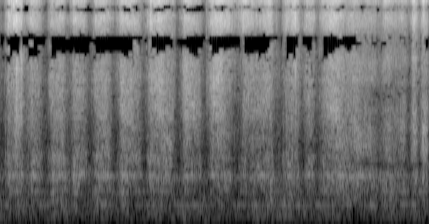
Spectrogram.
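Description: A wooden-handled bristle brush scrubs back and forth over an empty black leather sneaker lathered with cleaner. The strokes make a steady, rhythmic, bright scratchy rubbing with a crisp hissing texture and almost no low end.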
